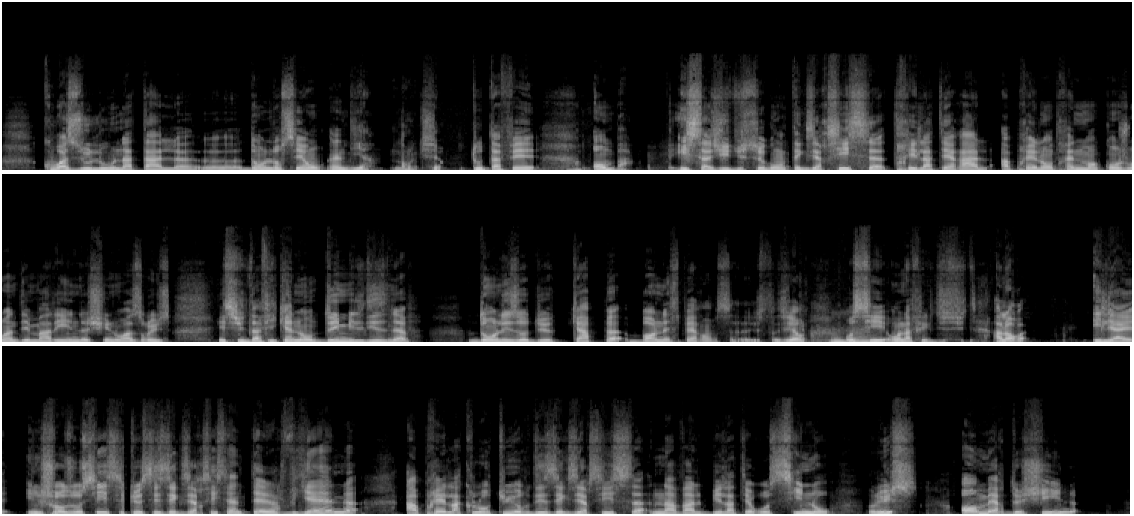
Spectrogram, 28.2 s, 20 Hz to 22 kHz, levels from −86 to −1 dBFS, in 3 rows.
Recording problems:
none

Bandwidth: 15 kHz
